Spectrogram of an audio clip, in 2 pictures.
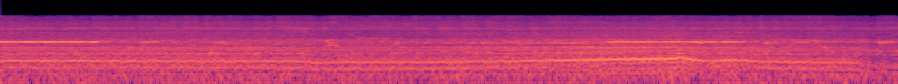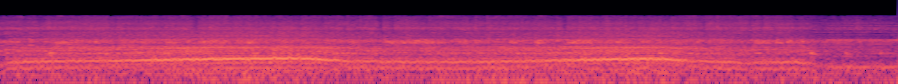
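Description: A car engine hums and revs up and down as a vehicle drives.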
